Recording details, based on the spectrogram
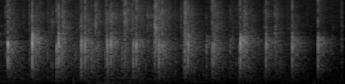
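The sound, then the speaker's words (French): A crowd at a missionary congress worship service claps for the Lord together in a steady, rhythmic beat, about four claps per second, moderately loud, with no voices over it. “Demos un aplauso al Señor. Applaudissons le Seigneur.”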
